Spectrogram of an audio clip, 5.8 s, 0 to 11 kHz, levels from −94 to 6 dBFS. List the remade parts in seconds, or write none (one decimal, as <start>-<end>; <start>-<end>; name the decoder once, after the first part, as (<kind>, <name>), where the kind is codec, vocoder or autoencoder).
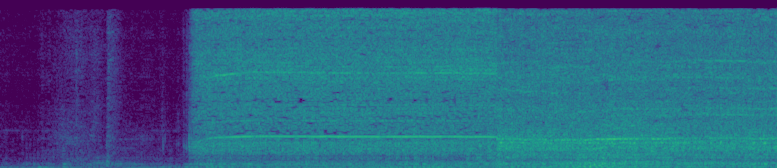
none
